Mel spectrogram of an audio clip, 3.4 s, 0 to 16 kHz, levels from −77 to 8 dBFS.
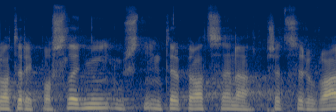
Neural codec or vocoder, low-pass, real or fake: vocoder, 44.1 kHz, 128 mel bands every 512 samples, BigVGAN v2; 14.4 kHz; fake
